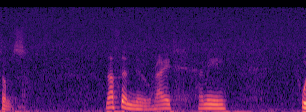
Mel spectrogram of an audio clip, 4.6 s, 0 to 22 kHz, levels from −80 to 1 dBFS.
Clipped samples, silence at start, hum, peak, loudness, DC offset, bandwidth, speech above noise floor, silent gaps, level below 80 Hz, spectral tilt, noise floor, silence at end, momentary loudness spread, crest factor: under 0.1%; 0 s; none; -6 dBFS; -28 LUFS; under 0.1%; 17 kHz; 18 dB; none; -52 dBFS; -6.5 dB/octave; -45 dBFS; 0 s; 18 LU; 22 dB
